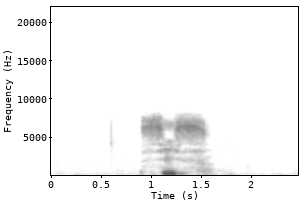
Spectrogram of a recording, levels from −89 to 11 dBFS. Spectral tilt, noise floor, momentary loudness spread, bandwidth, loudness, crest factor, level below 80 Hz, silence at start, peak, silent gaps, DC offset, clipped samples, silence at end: -2.5 dB/octave; -80 dBFS; 18 LU; 8.2 kHz; -33 LUFS; 18 dB; -80 dBFS; 0.9 s; -20 dBFS; none; under 0.1%; under 0.1%; 0.95 s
